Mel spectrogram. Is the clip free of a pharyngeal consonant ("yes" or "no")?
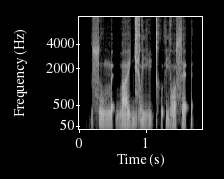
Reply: yes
